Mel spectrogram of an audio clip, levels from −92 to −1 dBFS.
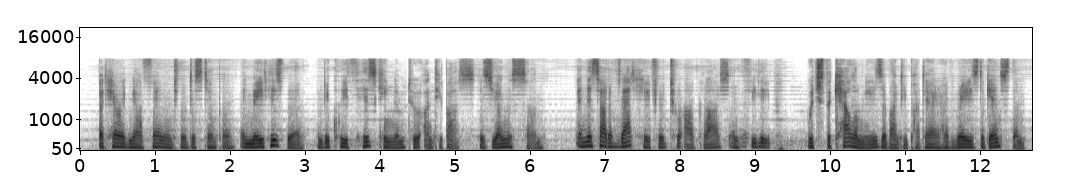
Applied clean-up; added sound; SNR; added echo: neural separator model SepFormer DNS4.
